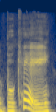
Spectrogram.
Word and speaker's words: bouquet: But the reason it's not bouquet, okay, this word originally came from French. Yes, so it's a bouquet for Mother's Day, not a bouquet, okay?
